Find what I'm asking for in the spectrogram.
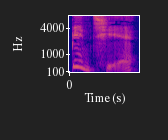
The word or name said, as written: bing4qie3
